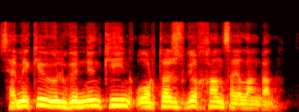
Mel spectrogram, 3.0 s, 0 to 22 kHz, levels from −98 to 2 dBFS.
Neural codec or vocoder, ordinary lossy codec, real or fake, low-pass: vocoder, 22.05 kHz, 80 mel bands, WaveNeXt; none; fake; none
